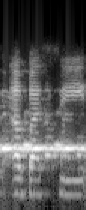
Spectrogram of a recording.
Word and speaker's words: Abasi: when you on mute tell me how to say your name perfectly I want to pronounce it right please go ahead all right thank you very much my name is Abasi okay okay um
